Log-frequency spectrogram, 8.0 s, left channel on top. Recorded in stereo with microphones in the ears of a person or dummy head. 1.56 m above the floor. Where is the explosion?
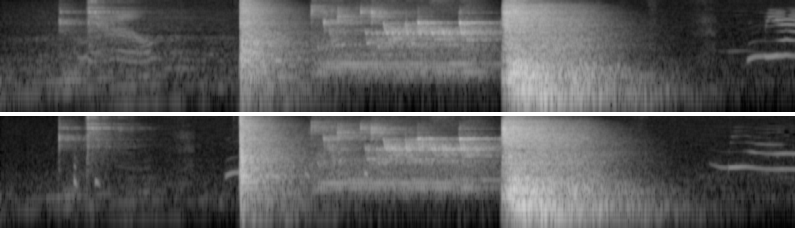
45° right (ahead or behind), 1.8 m.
